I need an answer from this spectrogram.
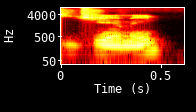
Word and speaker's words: Dgimmy: Well, my Pokemon guy's name is Jimmy. Right. Good name. Solid Pokemon trainer. His spelt DGIMMY because DG makes the J sound.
